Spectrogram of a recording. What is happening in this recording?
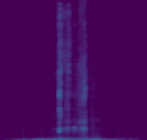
Human Crunch
Eating, foley, human, crunch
